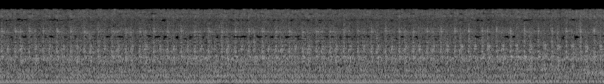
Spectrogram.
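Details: Mitsubishi Evo with reconditioned Evo 7 engine, 50,000 km, 5W30 oil: fast even ticking at idle, seemingly near cylinder 4, whose spark plug had a melted tip; ticking for about 2,000 km, cause unknown.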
